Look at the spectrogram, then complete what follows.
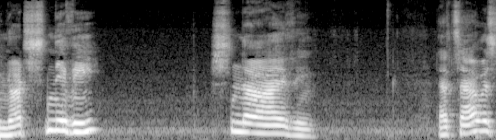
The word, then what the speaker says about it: Snivy: packs Pokemon Japanese first I forgot sniping it's pronounced Snivy nuts nippy Snivy that's I was said in the anime Oh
